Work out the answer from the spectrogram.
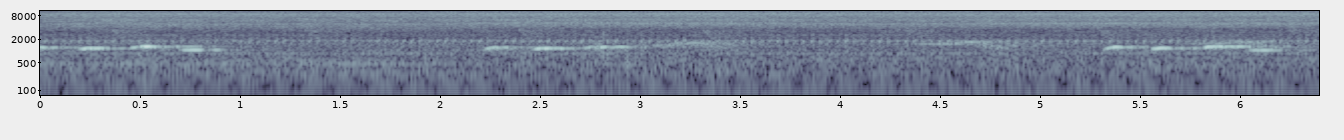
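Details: Indian cuckoo calling loudly, a bird taken as a sign of summer. It gives its mellow four-note whistled phrase, falling slightly at the end and repeated about every three seconds, over a steady high insect-like hiss.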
